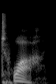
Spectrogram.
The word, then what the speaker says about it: trois: Number 3 is trois, pronounced toi. It rhymes with voilà, a word you might already know.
